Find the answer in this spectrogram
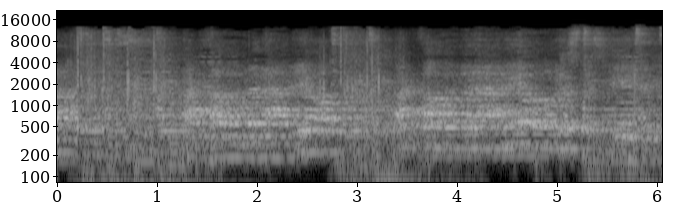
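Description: Irish folk band performing live: several male voices singing together in harmony, with guitar accompaniment.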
